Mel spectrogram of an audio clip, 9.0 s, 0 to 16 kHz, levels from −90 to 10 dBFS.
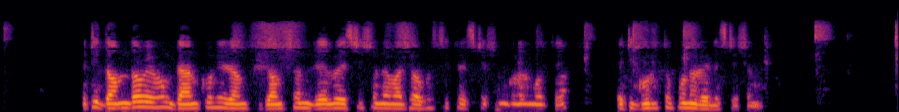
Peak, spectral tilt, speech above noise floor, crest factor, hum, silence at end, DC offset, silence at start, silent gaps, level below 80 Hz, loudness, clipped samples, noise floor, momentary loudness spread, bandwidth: -2 dBFS; -6.5 dB/octave; 57 dB; 18 dB; none; 0 s; under 0.1%; 0.85 s; none; -62 dBFS; -20 LUFS; under 0.1%; -77 dBFS; 18 LU; 7.8 kHz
